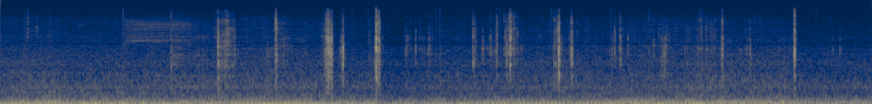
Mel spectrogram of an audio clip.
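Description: Loose things rattle inside the car as it bumps along.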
